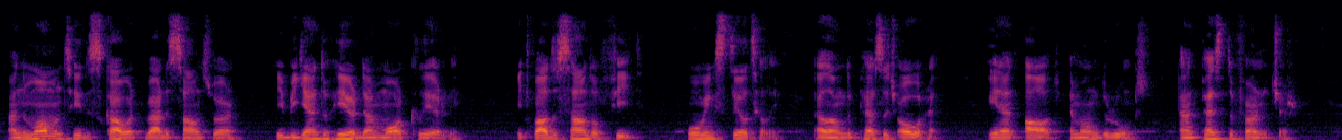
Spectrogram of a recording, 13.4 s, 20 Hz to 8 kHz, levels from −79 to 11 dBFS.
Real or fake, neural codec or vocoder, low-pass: real; none; 7.2 kHz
